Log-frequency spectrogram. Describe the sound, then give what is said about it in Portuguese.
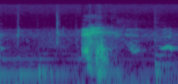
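A person imitates a dog barking: one loud, short woof, followed a moment later by a softer, briefer yip. “É verdade, eu era o cachorro.”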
